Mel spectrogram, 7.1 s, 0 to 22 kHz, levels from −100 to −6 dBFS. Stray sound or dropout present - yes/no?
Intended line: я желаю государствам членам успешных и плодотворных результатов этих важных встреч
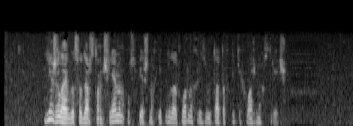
no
